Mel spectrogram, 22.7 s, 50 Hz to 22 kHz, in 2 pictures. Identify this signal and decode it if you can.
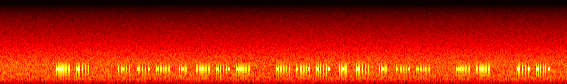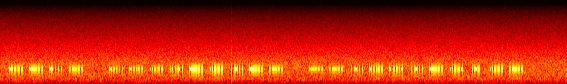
Hellschreiber (Feld-Hell, 122.5 baud), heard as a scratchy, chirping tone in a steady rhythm, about 690 Hz, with radio static, fading and a narrow filter. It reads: EL TURISME FAMILIAR ES UN DELS PROJECTES ESTRATEGICS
